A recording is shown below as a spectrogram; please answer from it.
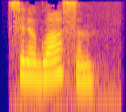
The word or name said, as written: cynoglossum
